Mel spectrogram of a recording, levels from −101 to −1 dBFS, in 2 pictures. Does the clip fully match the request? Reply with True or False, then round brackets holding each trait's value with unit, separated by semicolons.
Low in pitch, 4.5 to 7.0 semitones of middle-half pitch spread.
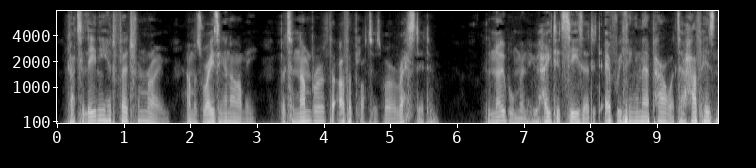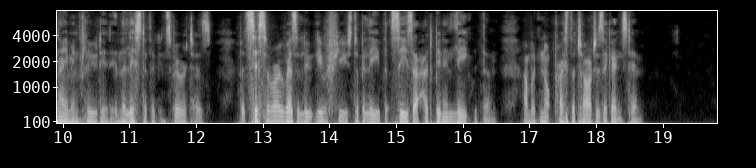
False (105 Hz; 3.5 semitones)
